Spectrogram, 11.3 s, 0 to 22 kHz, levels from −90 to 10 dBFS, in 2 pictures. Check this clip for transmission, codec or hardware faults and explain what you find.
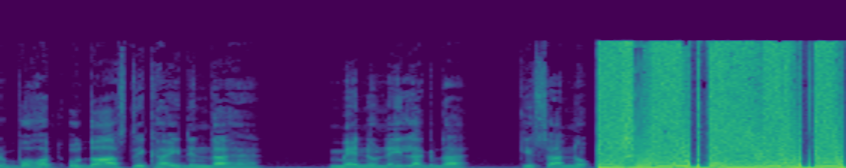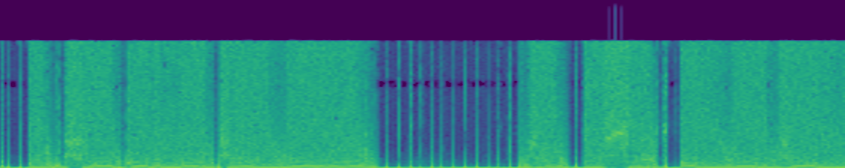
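One fault runs from 3.98 s to the end, immediately after "ਨਹੀਂ ਲੱਗਦਾ ਕਿ ਸਾਨੂੰ", and it is a wrong sample width. The speech turns into loud, harsh noise with the talker buried underneath, slowed to half speed and dropped in pitch. This fits 16-bit audio being read as unsigned 8-bit. Each original sample splits into two values, which doubles the sample count and halves the playback speed. Only the high bytes still trace the waveform, while the low bytes add the noise.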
